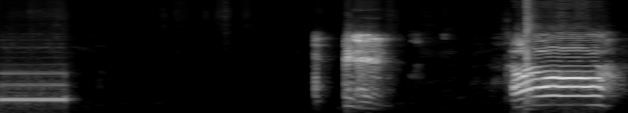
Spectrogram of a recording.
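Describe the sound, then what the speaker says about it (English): A short electronic telephone dialing tone beeps once, followed by silence, a throat-clearing cough and a loud, drawn-out vocal sound. "Dialing."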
